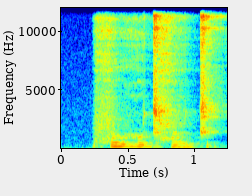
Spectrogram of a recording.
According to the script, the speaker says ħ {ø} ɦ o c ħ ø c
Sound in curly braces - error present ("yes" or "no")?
yes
